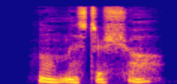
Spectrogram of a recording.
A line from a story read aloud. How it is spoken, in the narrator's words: he murmured at last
